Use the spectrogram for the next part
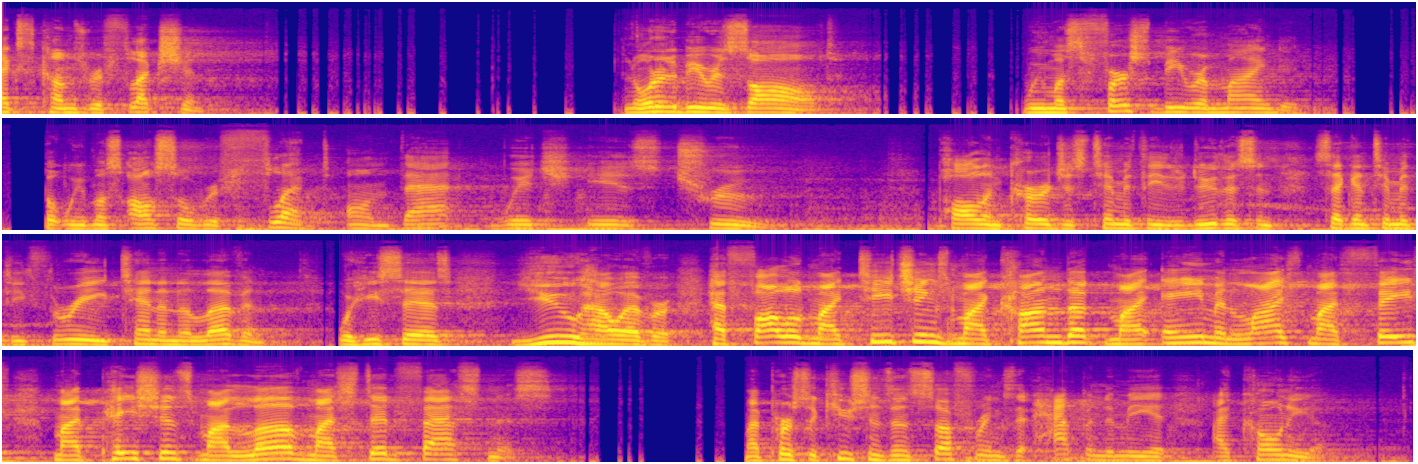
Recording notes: At the Founders "Be It Resolved" conference in Nashville, Tennessee before the 2021 Southern Baptist Convention.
